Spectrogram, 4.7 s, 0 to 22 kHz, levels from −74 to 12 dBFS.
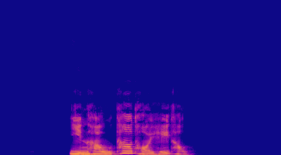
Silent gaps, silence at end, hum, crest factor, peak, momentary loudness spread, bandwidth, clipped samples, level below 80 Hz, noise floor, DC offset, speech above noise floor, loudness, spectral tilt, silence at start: none; 1.6 s; none; 16 dB; -2 dBFS; 12 LU; 7.6 kHz; under 0.1%; -58 dBFS; under -90 dBFS; under 0.1%; over 76 dB; -14 LUFS; -7 dB/octave; 1.15 s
